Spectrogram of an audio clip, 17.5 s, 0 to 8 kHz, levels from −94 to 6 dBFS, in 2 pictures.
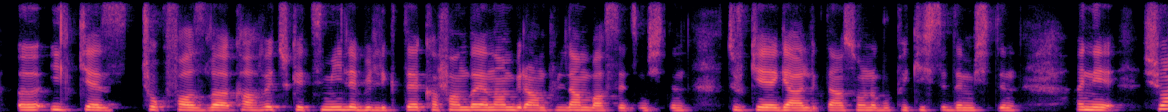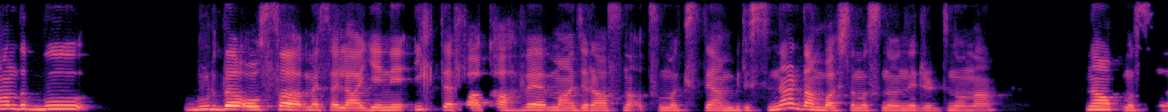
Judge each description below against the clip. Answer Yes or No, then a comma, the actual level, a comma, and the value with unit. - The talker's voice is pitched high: No, medium, 180 Hz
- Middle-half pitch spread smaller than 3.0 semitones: Yes, narrow, 2.4 semitones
